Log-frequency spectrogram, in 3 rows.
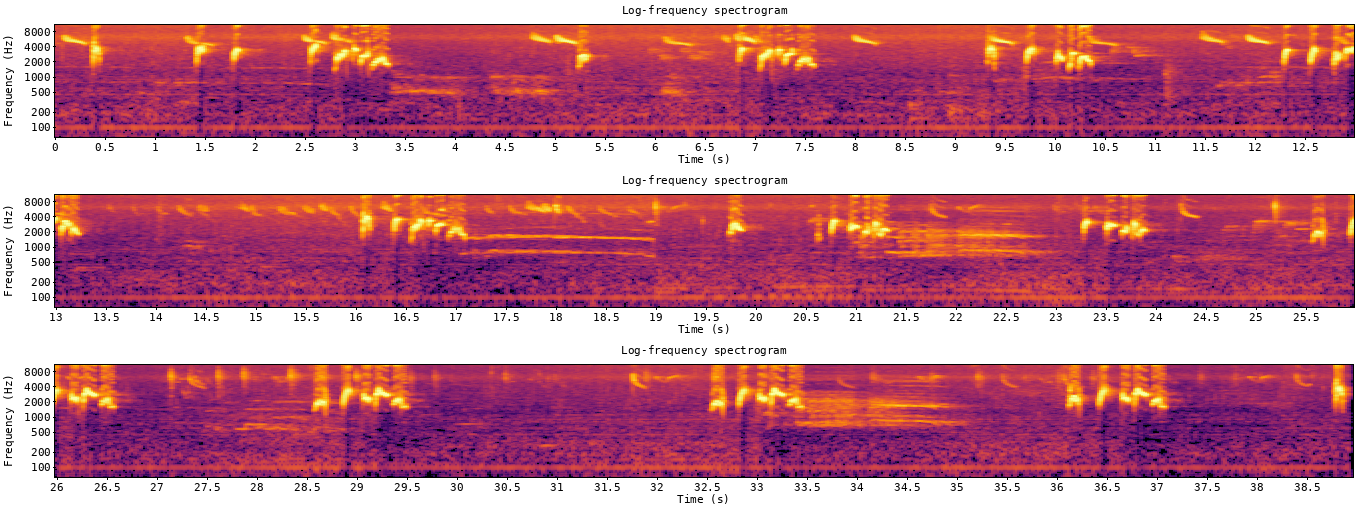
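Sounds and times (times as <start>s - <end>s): soft warbled bird calls: 0.0s - 8.4s, 9.3s - 31.2s, 31.8s - 38.9s
bird singing whistled notes: 23.3s - 24.0s, 25.2s - 26.7s, 36.1s - 37.2s.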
